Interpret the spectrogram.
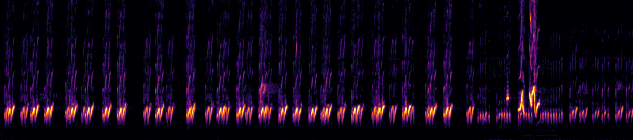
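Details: Black-crested bulbul giving long, even series of quick upslurred chirps, about three per second, briefly softening into quieter chatter with one higher squeal near the end; clean and close.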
